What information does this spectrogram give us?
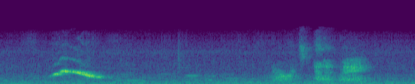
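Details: Pet African grey parrot practising words indoors; one loud arched whistle rising then falling, followed after a pause by three soft speech-like syllables.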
